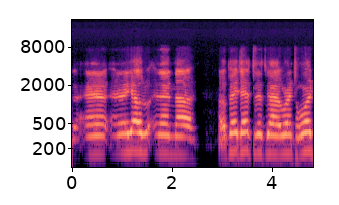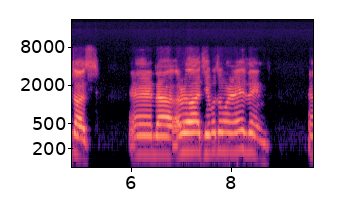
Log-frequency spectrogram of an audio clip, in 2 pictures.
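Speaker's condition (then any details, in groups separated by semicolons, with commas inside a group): Traumatic brain injury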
